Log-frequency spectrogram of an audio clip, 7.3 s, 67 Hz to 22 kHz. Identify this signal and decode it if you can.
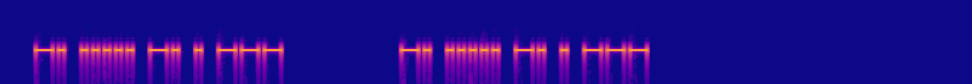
Morse code, heard as a keyed tone, about 28 wpm, 700 Hz. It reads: N5NEO N5NEO
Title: USA Call Signs - 5 Characters - Repeated 2x - 28wpm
